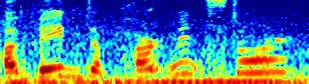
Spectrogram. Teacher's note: did that thing again with raising her voice at the end of a sentence to make sure she understood about the department store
